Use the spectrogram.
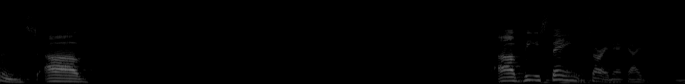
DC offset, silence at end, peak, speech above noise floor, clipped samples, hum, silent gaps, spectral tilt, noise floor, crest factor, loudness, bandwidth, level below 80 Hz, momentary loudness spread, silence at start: under 0.1%; 0 s; -34 dBFS; 32 dB; under 0.1%; none; none; -4 dB/octave; -84 dBFS; 22 dB; -52 LUFS; 16 kHz; -84 dBFS; 17 LU; 0 s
